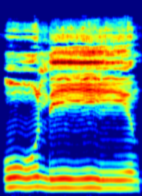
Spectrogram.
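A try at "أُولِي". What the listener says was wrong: setelah Hamzah ada huruf wau perhatikan tidak ada tanda sukunnya maka tidak perlu dibaca panjang ya tidak perlu dibaca panjang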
